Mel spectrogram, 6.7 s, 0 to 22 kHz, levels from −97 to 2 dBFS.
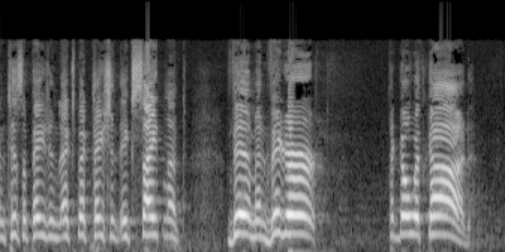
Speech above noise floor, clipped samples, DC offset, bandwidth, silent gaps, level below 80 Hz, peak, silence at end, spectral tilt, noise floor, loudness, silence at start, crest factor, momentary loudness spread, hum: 43 dB; under 0.1%; under 0.1%; 11.5 kHz; none; -52 dBFS; 0 dBFS; 0.45 s; -3 dB/octave; -56 dBFS; -13 LUFS; 0 s; 14 dB; 14 LU; none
